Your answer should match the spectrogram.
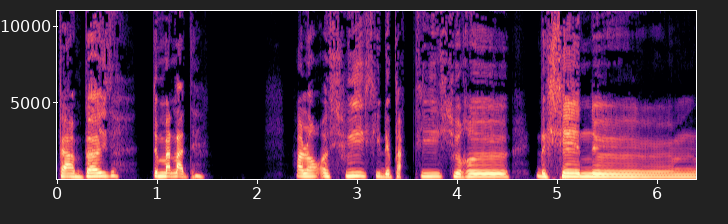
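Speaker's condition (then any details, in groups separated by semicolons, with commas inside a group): Profound deafness; noticeable to everyone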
